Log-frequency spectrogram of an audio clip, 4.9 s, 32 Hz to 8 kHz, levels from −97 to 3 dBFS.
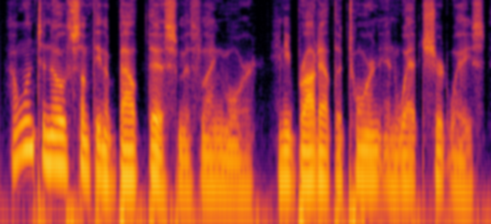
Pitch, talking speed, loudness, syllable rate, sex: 100 Hz, 220 wpm, -18 LUFS, 5.5 syllables/s, male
